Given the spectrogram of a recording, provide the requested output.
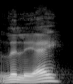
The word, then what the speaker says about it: Lilia: are the dream catchers lilia that's how i remember how to say it lily a um especially a they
